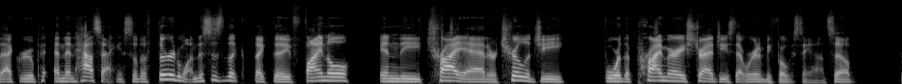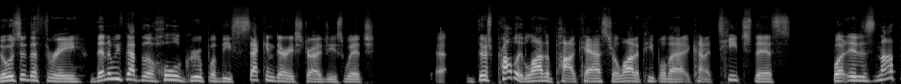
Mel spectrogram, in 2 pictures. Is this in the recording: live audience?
yes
